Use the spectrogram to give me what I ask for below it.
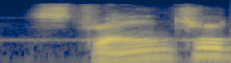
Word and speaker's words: stranger: Stranger does not rhyme with anger, neither does devour with clangor.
